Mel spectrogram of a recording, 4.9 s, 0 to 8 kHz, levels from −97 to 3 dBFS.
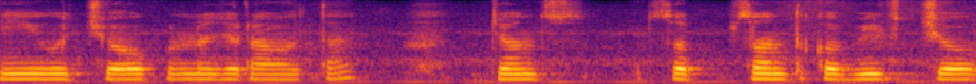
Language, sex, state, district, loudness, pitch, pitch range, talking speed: Bhojpuri, female, Bihar, Gopalganj, -17 LUFS, 185 Hz, 185-190 Hz, 135 wpm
